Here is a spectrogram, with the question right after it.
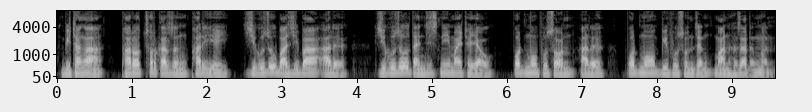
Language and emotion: Bodo, neutral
